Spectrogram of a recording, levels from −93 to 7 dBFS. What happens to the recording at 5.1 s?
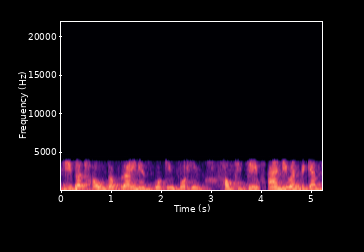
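At 5.1 s the echo canceller is turning the speech down, most likely because both sides of the call were talking at once. This is speech suppressed in double talk: unable to tell the near talker apart from the far side's echo, the canceller attenuated everything it heard. From 4.51 s to the end of the clip, roughly 0.7 s in all, the speech dips and breaks up, sinking at its deepest by something like 40 dB, close to silence.

The G.729 codec affects this moment as it does the whole clip. At 8 kbit/s it does not carry the waveform itself. It sends a vocal tract filter, a pitch predictor and a few pulses for each 10 ms frame, and the decoder rebuilds speech from those. Everything above 4 kHz is gone. What remains sounds noticeably rough and synthetic, so the fragments that survive the suppression also carry that coarse, buzzy quality.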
